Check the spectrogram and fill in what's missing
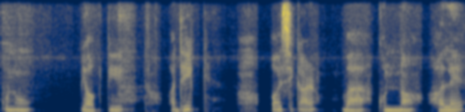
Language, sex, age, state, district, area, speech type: Assamese, female, 18-30, Assam, Charaideo, urban, spontaneous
